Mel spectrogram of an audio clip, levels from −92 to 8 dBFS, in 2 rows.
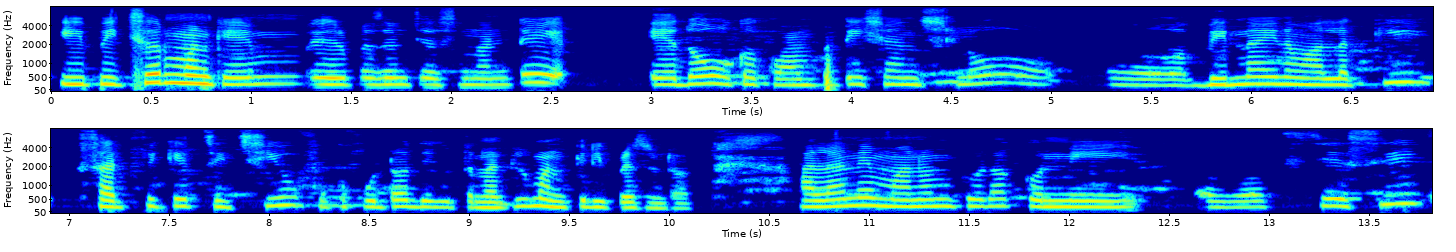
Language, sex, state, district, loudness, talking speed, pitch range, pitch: Telugu, female, Andhra Pradesh, Guntur, -29 LUFS, 115 wpm, 225-265 Hz, 240 Hz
